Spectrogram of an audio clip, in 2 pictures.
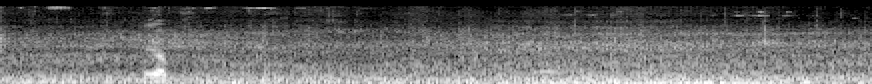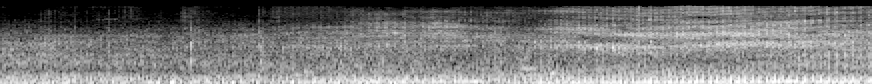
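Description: Road traffic on a paved main road: a steady low rumble of passing vehicles. In the last few seconds a motorcycle engine approaches, its hum growing louder.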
